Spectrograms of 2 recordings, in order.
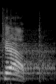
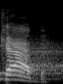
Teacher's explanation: Cap is ending in P sound. P is unvoiced consonant. Cab is ending in B sound. B is voiced consonant.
